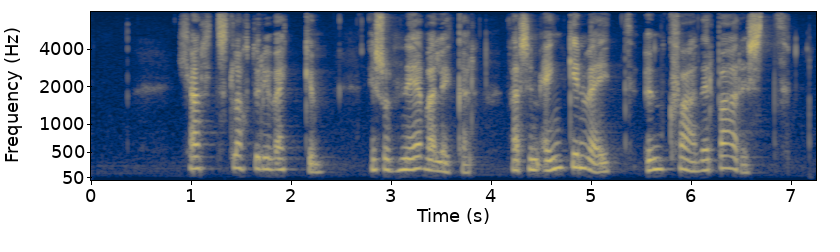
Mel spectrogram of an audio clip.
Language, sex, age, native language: Icelandic, female, 60-69, Icelandic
